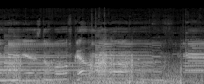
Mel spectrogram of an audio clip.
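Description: A man singing a slow song into a microphone, accompanied by an amplified electric guitar. He holds long sung notes over the guitar.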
